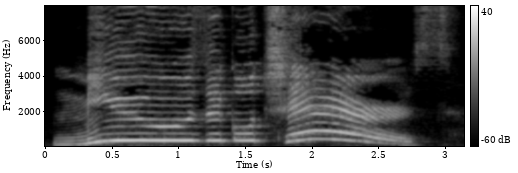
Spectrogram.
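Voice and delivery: very high, very slow pleading whine; pleading bears. Acted. Bears begging to play musical chairs, slow pleading voice. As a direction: beg for it sweetly and slowly. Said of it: "pleaded the bears".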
